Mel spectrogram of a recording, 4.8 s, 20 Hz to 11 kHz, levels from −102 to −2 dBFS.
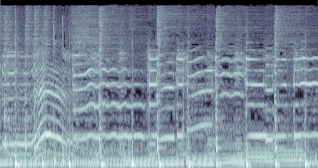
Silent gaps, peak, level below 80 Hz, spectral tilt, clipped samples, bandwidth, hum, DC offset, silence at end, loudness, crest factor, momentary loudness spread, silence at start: none; -2 dBFS; -28 dBFS; -5 dB/octave; under 0.1%; 10 kHz; none; under 0.1%; 0 s; -16 LUFS; 14 dB; 3 LU; 0 s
